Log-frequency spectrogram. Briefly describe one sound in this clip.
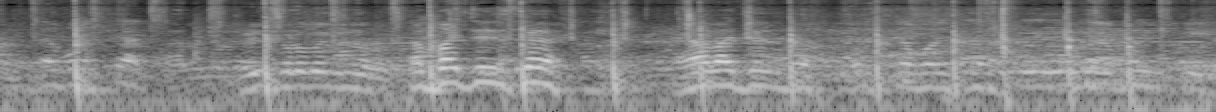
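A knife chops sharply against a wooden block.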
